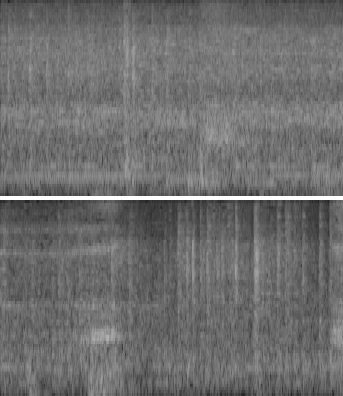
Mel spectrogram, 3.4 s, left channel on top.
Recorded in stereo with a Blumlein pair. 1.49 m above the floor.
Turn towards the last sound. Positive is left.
turn(degrees=-50)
